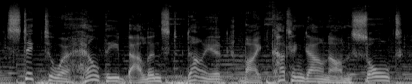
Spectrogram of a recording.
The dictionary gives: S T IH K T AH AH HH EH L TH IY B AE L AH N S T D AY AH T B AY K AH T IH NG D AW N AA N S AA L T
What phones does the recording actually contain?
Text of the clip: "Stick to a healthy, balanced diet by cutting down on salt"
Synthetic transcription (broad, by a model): S T IH K T AH AH HH EH L TH IY B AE L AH N S D AY AH T B AY K AH T IH NG D AW N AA N S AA L T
